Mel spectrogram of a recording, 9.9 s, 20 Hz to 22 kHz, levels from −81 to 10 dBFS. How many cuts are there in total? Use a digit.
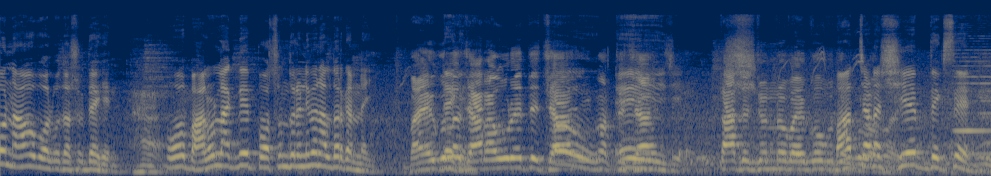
0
